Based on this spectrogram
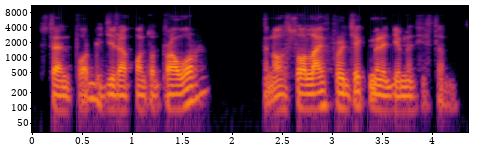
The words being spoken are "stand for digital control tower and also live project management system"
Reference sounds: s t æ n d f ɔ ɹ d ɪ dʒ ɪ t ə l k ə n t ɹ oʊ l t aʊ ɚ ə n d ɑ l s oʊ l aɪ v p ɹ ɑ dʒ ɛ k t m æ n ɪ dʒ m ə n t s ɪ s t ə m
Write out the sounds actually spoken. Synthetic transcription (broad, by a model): s t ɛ n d f ɔ ɹ d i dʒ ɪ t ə l k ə n t oʊ n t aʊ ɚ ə n ɑ l s oʊ l aɪ f p ɹ ɑ dʒ ɛ k t m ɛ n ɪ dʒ m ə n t s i s t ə m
